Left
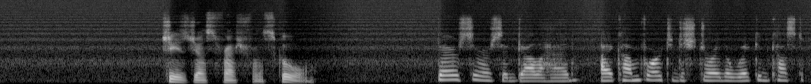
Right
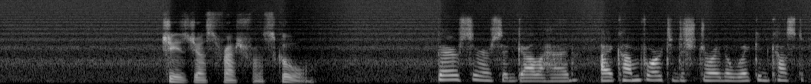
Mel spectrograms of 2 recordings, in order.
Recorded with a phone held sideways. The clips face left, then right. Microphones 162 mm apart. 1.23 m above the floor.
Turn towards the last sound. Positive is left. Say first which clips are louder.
# left 4 dB
turn(degrees=20)  # may be behind; listen again after turning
